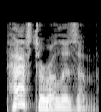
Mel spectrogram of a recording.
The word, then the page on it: pastoralism: British English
